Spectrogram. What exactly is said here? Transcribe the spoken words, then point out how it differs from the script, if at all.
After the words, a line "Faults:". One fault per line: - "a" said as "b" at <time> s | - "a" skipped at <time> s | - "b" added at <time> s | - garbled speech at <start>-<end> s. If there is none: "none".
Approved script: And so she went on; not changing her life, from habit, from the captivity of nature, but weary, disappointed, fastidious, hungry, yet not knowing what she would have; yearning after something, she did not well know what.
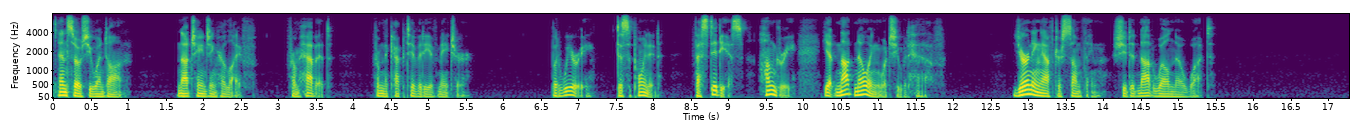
And so she went on; not changing her life, from habit, from the captivity of nature, but weary, disappointed, fastidious, hungry, yet not knowing what she would have; yearning after something, she did not well know what.
Faults:
none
